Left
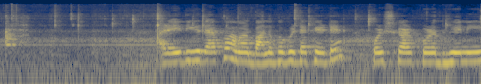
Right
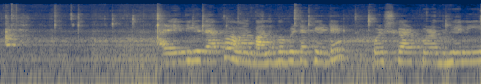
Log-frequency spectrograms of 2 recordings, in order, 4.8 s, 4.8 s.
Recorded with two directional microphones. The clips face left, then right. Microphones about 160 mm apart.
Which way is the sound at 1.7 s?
80° left.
